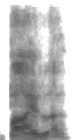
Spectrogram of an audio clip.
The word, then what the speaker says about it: Ber: Yeah, it is actually pronounced Ber in the lovely English language about 14 miles northwest of Norwich.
